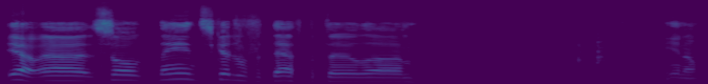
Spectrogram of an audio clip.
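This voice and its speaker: A man voicing a crude, cruel male town guard with a New Jersey accent, high and loud. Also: a little slow, clear, resonant tone, close to an everyday voice. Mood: careless. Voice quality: brash, crude, mocking.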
